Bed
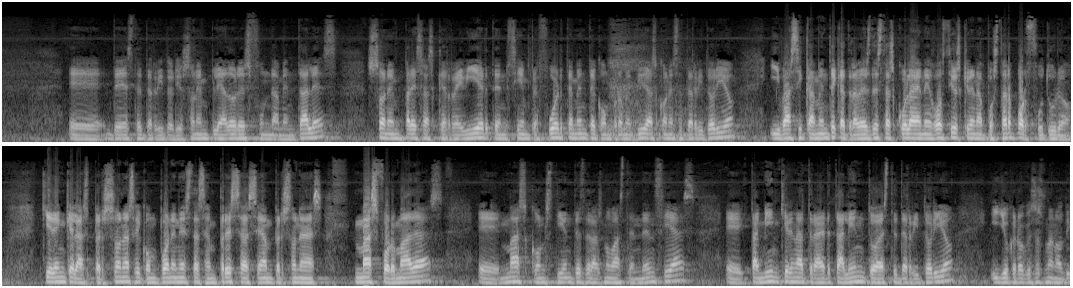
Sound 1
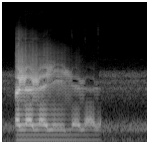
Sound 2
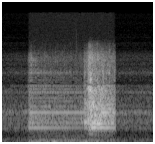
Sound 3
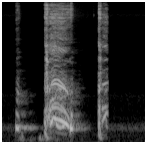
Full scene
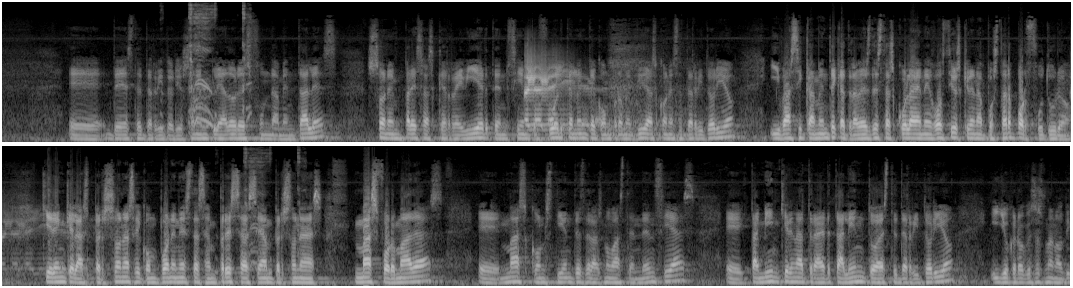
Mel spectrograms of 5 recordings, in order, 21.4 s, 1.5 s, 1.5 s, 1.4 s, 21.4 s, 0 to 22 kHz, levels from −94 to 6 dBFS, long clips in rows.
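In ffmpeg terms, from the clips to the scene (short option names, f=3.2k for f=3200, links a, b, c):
-filter_complex "[3:a]asplit=2[a][b];[1:a]asplit=2[c][d];[0:a]volume=-6.5dB[e];[d]acompressor=threshold=-31dB:ratio=12:attack=1.1:release=331:knee=1:detection=rms[f];[a]atrim=end=1.43,asetpts=PTS-STARTPTS,volume=-10dB,afade=t=in:d=0.004:c=hsin,afade=t=out:st=1.426:d=0.004:c=hsin,adelay=1440[g];[c]atrim=end=1.45,asetpts=PTS-STARTPTS,volume=-2.5dB,afade=t=in:d=0.004:c=hsin,afade=t=out:st=1.446:d=0.004:c=hsin,adelay=224469S[h];[f]atrim=end=1.45,asetpts=PTS-STARTPTS,volume=-3dB,afade=t=in:d=0.004:c=hsin,afade=t=out:st=1.446:d=0.004:c=hsin,adelay=10550[i];[b]atrim=end=1.43,asetpts=PTS-STARTPTS,volume=-17.5dB,afade=t=in:d=0.004:c=hsin,afade=t=out:st=1.426:d=0.004:c=hsin,adelay=559188S[j];[e][g][h][i][j]amix=inputs=5:normalize=0"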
